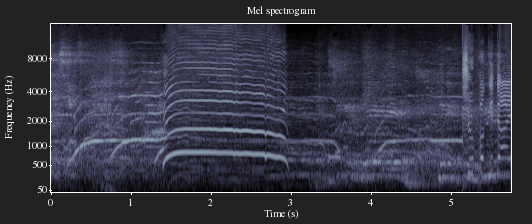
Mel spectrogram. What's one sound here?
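A crowd of young men shouts and cheers loudly.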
